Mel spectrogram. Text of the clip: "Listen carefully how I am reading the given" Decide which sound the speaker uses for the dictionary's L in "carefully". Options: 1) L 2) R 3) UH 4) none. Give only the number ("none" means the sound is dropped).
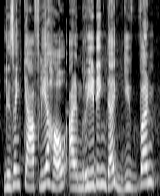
4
